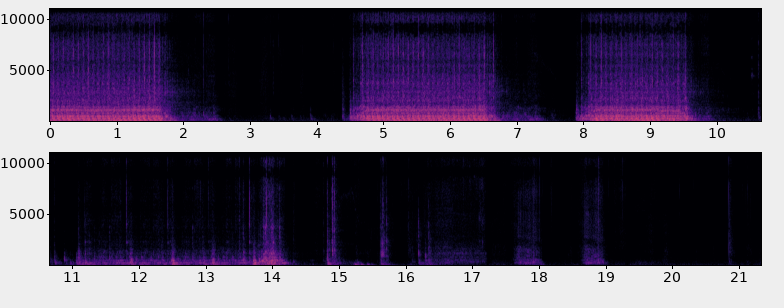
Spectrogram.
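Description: A sewing machine stitches layered brown and gold fabric for a quilt-as-you-go coaster. It runs in three steady whirring bursts with short pauses, then continues in shorter stop-start stitching with clicks near the end.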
